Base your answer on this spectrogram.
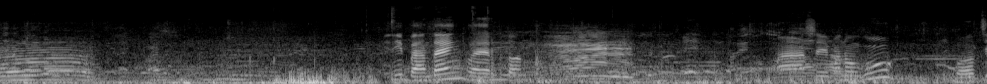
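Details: Cows coming down off a truck low and bellow in a busy stream of overlapping calls, some deep and drawn out, others higher and wavering, with a burst of rumbling clatter midway.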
